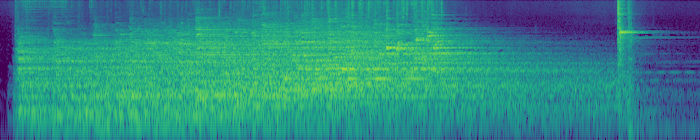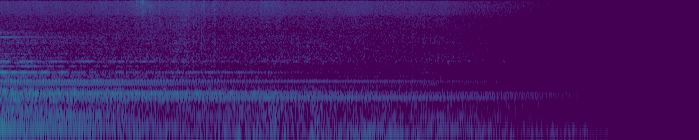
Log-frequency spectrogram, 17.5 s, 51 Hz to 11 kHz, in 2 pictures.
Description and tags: broken piano, zoom h4n recording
